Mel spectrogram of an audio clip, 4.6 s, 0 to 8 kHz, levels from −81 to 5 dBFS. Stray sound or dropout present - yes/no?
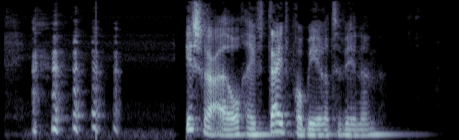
yes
